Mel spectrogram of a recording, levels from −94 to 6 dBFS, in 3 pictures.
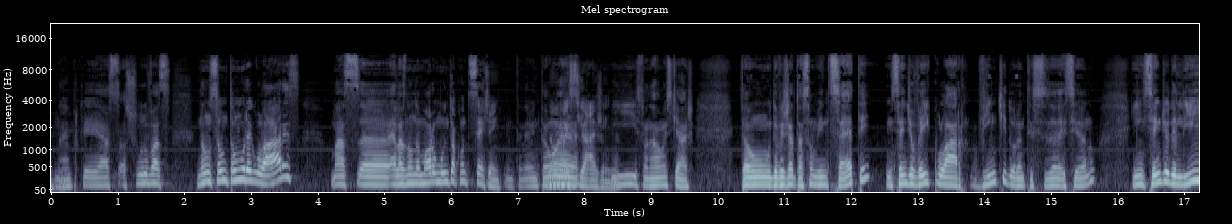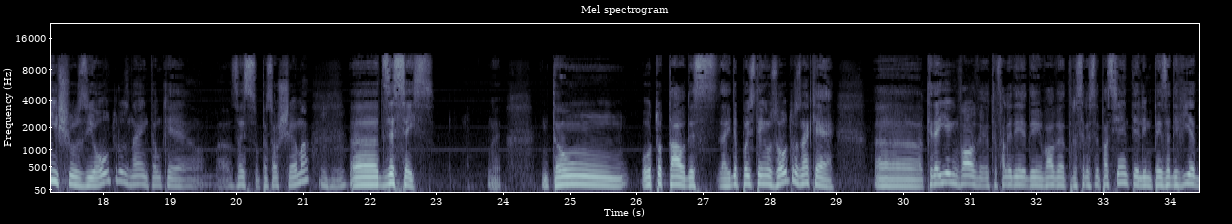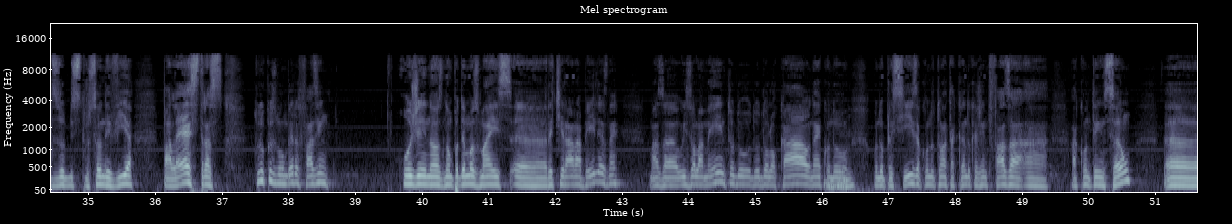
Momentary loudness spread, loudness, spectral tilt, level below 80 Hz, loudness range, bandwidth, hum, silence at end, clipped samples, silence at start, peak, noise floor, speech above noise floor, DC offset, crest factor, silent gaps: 14 LU; -32 LUFS; -6.5 dB/octave; -58 dBFS; 8 LU; 11.5 kHz; none; 0 s; under 0.1%; 0 s; -14 dBFS; -67 dBFS; 36 dB; under 0.1%; 18 dB; none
